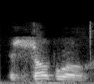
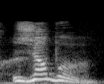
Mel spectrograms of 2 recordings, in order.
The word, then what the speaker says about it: Zvobwo: you got it correctly you pronounce it like a Russian actually so that's really good how is it how is it supposed to be pronounced zobo zobo Z yeah oh fantastic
